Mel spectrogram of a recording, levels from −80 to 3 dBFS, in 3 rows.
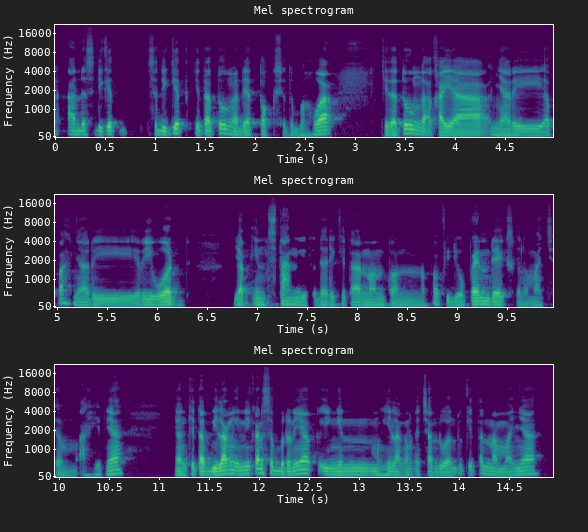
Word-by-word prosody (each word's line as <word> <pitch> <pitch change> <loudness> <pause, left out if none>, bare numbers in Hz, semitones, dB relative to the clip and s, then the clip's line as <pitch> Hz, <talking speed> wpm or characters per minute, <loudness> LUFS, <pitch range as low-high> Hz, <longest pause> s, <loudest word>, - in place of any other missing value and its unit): ada 115 -1 -1
sedikit, 125 +1 0 0.3
sedikit 125 +3 +1
kita - - +3
tuh 150 -5 +3
ngedetoks 105 -1 -2
itu 105 - -10
bahwa 115 +9 +5 0.5
kita, 105 -1 +1
tuh, 150 - +6
gak 105 -4 0
kayak 100 0 +3
nyari 100 -1 -1
apa, 150 +9 -4
nyari 100 -2 -3
reward 110 +2 +3 0.5
yang - - 0
instan 110 +3 -1
gitu 100 -2 -5
dari 95 -1 -3
kita 95 0 -3
nonton, 95 0 -5
apa, 120 +7 -7
video 95 -6 -4
pendek 110 -2 +2
segala 85 0 -11
macam. 90 +1 -9
Akhirnya 120 +9 -1 0.5
yang 105 - +2
kita 105 +1 +3
bilang 125 +5 +7
ini, 125 +1 +2
kan, 155 +2 +4
sebenarnya 125 +3 +2
keingin 110 -1 0
menghilangkan 105 0 -2
kecanduan, 100 0 -2
tuh, - - -12
kita - - -6
namanya 115 +2 -1
105 Hz, 160 wpm, -25 LUFS, 100-115 Hz, 0.5 s, bilang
